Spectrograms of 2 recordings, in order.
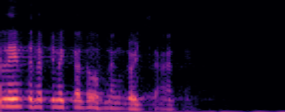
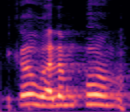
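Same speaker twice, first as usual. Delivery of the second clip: accusing servant; 7 semitones higher, 6 dB louder than usual. Retold or imitated. Servant accuses his master.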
